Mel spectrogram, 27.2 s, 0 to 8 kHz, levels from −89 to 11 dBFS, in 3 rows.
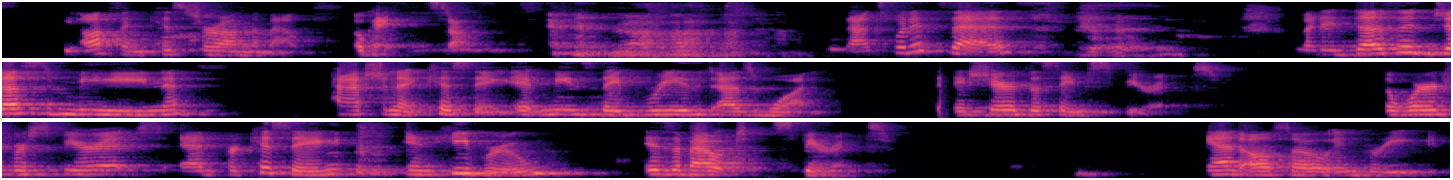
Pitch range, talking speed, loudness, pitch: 210-280 Hz, 105 wpm, -25 LUFS, 225 Hz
